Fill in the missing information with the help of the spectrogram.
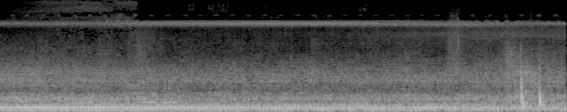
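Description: Honeybees buzzing in an open Langstroth hive, a steady low hum with a thin high whine above it. A couple of light clicks come near the end.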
